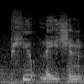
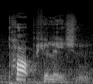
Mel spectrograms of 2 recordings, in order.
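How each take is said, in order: First: The stress is on the second syllable. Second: The stress is on the first syllable. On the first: "second syllable" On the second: "First syllable"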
